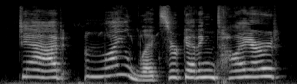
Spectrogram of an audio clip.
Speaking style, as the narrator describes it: Patrick said, trying not to sound like he was whining

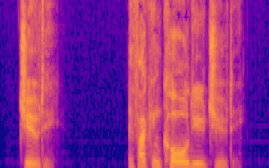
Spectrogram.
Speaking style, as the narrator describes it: the priest said in a calming tone

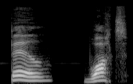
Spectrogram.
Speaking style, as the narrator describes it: he snapped back

